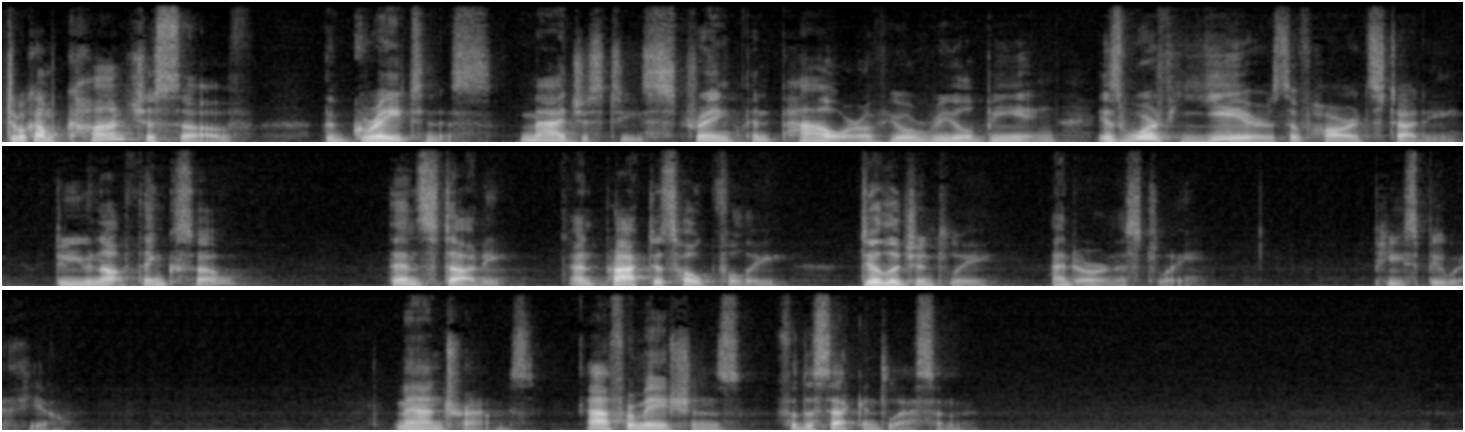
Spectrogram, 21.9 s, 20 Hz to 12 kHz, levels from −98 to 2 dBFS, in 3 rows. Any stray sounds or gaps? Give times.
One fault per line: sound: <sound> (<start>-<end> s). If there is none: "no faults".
no faults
